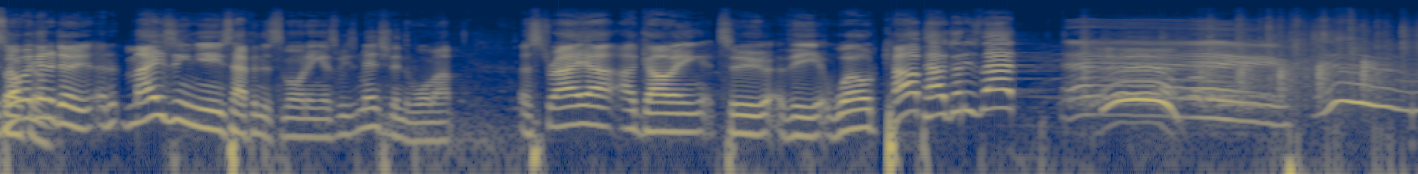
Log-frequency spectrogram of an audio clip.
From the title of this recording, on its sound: LIVE from the Pub!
